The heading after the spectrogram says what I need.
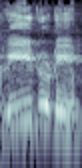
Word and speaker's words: read: ஆனால் இந்த ரீடுடைய பாஸ்ட் டென்ஸை நம்ம உச்சரிக்கும் போது ரெட் அப்படின்னு உச்சரிக்கணும்.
